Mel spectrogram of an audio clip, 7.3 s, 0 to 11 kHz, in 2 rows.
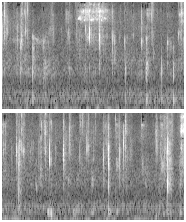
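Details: Male Maltese named Jamong, born 2015 in Gwangju, devouring a whole sweet potato indoors: steady wet chewing and small crunchy bites, repeated every fraction of a second, against a low room hum.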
